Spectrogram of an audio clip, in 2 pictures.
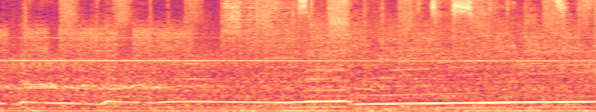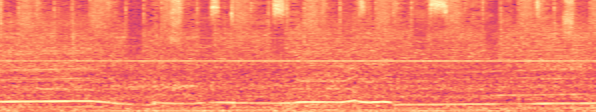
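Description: Volkswagen GTI engine in the racing game GT Sport, a steady droning rev that climbs through gears with brief shift dips, loud and continuous across the whole stretch, no talking.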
